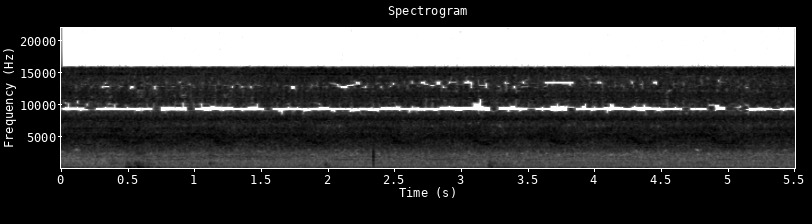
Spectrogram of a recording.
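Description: A large off-road tire is shifted against a spare-tire rack, giving a light knock about two seconds in, over a steady low rumble and insects chirring.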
